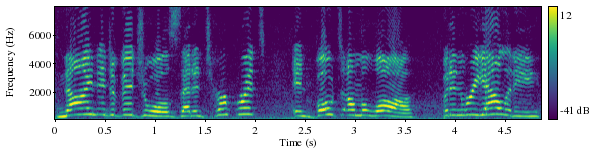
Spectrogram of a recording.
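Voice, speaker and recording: A woman's raised, projected voice moves at a moderate pace with ordinary pitch variation over light background noise. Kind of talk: prepared speech. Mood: earnest, persuasive. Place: street. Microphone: handheld.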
